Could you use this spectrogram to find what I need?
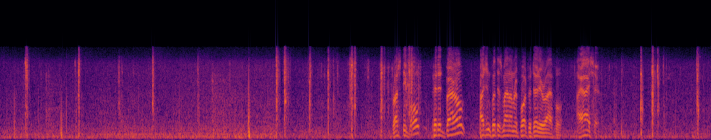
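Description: A rifle clicks and clacks as it is handed over.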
